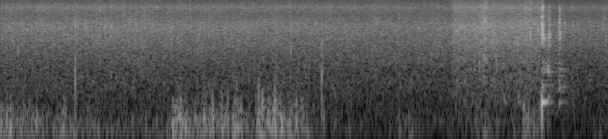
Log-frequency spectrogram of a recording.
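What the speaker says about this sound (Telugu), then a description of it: "వర్షం తగ్గుతుందేమో అనుకుంటే ఇంకా పెరుగుతుంది." Heavy rain pours steadily over a cashew orchard, a dense even hiss of drops on leaves and ground that swells slightly near the end with a few sharper splats.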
